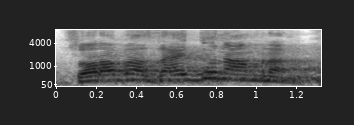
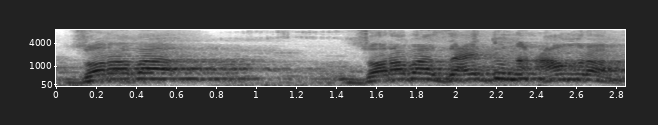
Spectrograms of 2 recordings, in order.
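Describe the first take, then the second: First: "জরাবা" with a d-like sound as in Qur'anic reading; mock altered pronunciation. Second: "জরাবা" recited with a j sound, chanted; Arabic grammar recitation. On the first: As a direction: show the odd way of saying "জরাবা". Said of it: "কেউ কি পড়াইছে কোনো হুজুর যে". (বিকৃত উচ্চারণে "জরাবা") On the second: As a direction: recite "জরাবা জাইদুন আমরান" like a madrasa drill. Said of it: "কি পড়ছাও". (মাদ্রাসার সুরে "জরাবা") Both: Shown as a demonstration.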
